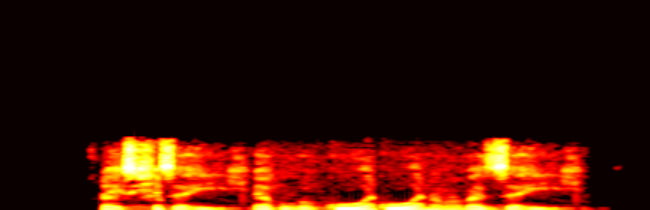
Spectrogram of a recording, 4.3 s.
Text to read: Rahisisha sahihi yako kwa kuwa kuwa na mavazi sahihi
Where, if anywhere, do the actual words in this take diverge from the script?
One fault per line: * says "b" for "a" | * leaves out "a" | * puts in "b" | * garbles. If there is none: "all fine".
all fine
